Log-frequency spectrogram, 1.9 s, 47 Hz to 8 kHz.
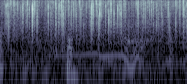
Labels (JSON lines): {"label": "biophony, cascading saw", "recorder": "SoundTrap 600 or HydroMoth"}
